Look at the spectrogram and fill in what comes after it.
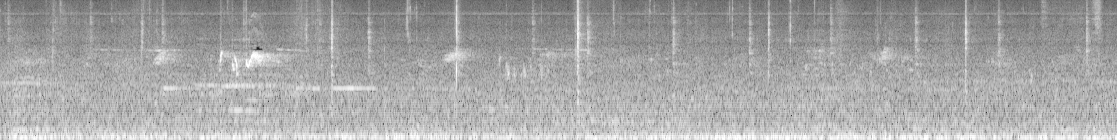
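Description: Faint outdoor ambience: a steady low rumble with a few short, high bird chirps and scattered faint clicks.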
